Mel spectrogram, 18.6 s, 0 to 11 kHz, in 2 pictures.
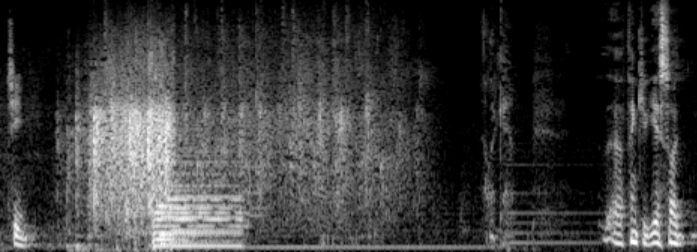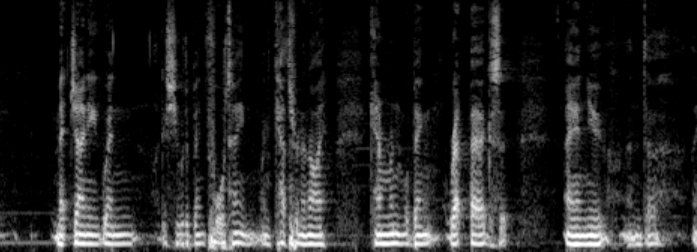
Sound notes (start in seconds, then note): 5.5 applause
